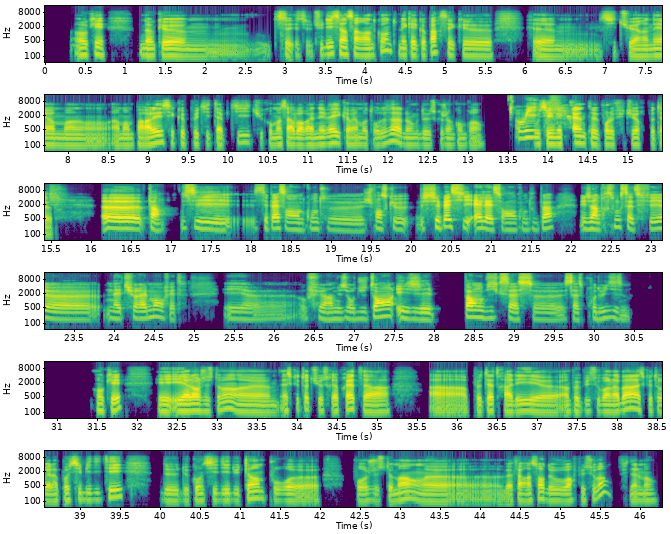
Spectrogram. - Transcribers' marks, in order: drawn out: "heu"
- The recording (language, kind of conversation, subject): French, advice, Comment maintenir une amitié forte malgré la distance ?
